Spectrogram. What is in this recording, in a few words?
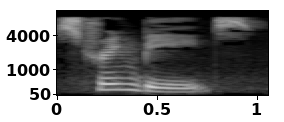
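"string beads", English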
